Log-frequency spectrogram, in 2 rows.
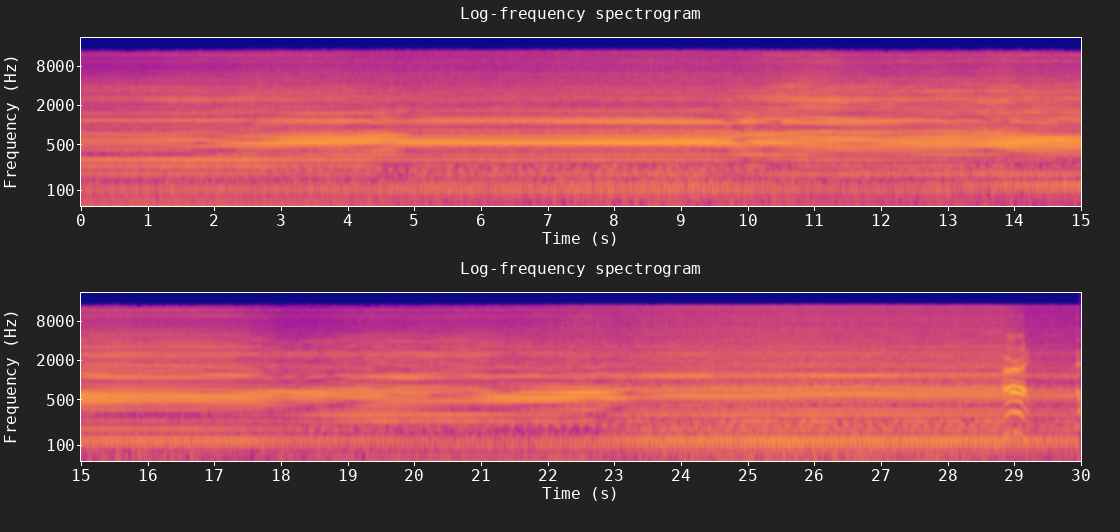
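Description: ARB CKMTA12 12-volt twin-motor air compressor running steadily, pumping up a 285/75R16 tire from about 10 psi. A voice comes in at the very end.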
